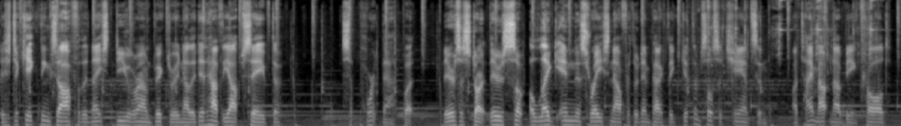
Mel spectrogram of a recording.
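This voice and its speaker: Music plays in the background behind a man with a fairly low voice. He speaks at a fairly quick pace in an animated tone. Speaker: esports commentator / shoutcaster. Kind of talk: esports match commentary. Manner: animated, analytical play-by-play.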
